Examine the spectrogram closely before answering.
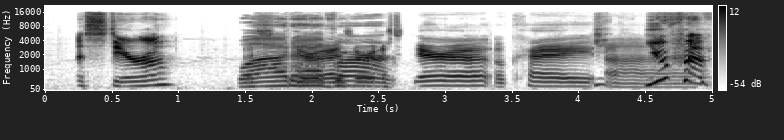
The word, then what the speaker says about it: Astera: Yep, we're in Astra. Astera? Whatever. Astera, okay. You have pronounced so many things so oddly to me.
